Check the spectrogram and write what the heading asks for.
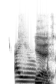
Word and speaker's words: Ayurveda: How do you say it? Is it like Ayurveda? – Ayurveda. – For me, it's like a tongue twister. Ayurveda. – Ayurveda. No, that's good. – Ayurveda. Okay. Perfect.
